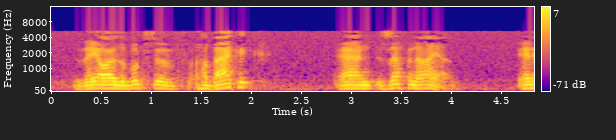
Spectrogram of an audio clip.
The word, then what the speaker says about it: Habakkuk: Whether they did it correctly or not, I don't know, but Habakkuk was the pronunciation. So if you're used to saying Habakkuk instead of Habakkuk, my apologies, it'll sound awkward to you every time I use the word.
